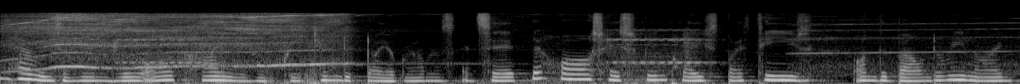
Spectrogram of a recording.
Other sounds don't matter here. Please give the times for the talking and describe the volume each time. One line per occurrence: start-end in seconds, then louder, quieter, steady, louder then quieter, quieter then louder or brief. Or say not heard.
0.0-10.1 steady.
